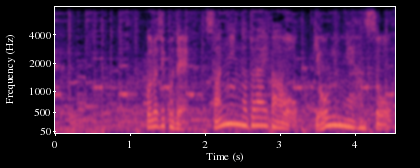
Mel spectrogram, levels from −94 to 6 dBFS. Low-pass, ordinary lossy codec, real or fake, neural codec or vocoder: 7.2 kHz; Opus, 32 kbps; fake; vocoder, 44.1 kHz, 128 mel bands, Pupu-Vocoder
